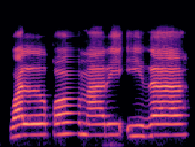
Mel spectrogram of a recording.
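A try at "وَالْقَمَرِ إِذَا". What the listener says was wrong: Bukan wa tapi wal. Walqamari idza. Wal.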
